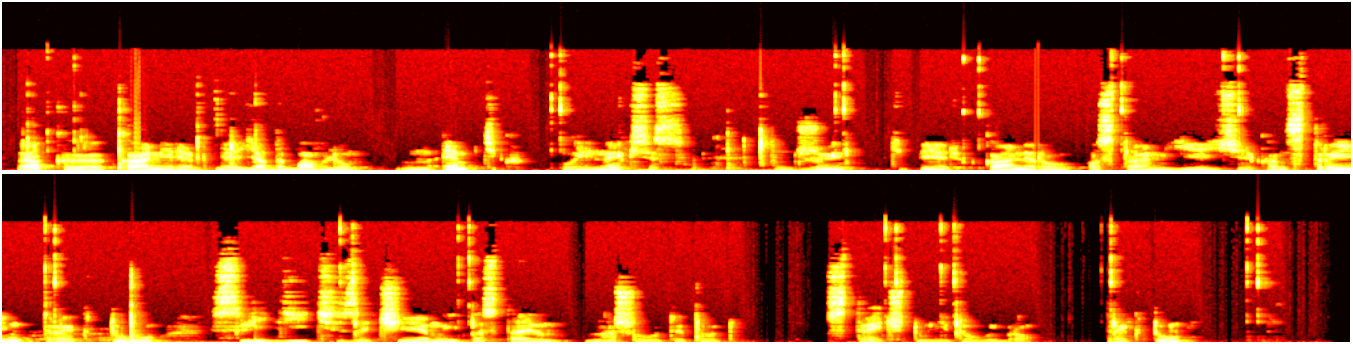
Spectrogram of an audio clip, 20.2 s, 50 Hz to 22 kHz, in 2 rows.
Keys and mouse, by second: 0.4 shift+middle click, 1.7 shift+a, 5.7 g, 7.2 right click, 9.2-10.5 drag, 12.6 click, 17.1-18.4 drag.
